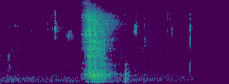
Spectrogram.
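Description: A rounded steel pick and gloved fingers working a rubber seal off a go-kart brake master cylinder piston: a few faint clicks and one short, louder scrape about a second in.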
